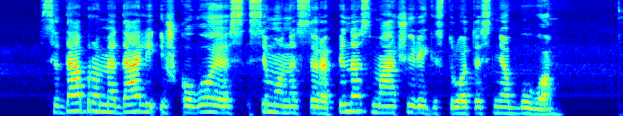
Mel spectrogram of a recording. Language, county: Lithuanian, Utena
